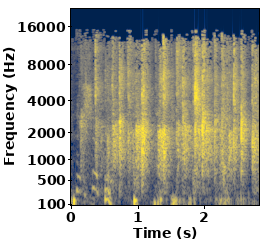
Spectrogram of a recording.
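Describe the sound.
An audience applauds steadily at the end of a German talk event to thank a guest for coming, a dense crackle of many hands clapping at a fairly even level throughout, with some voices murmuring underneath.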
